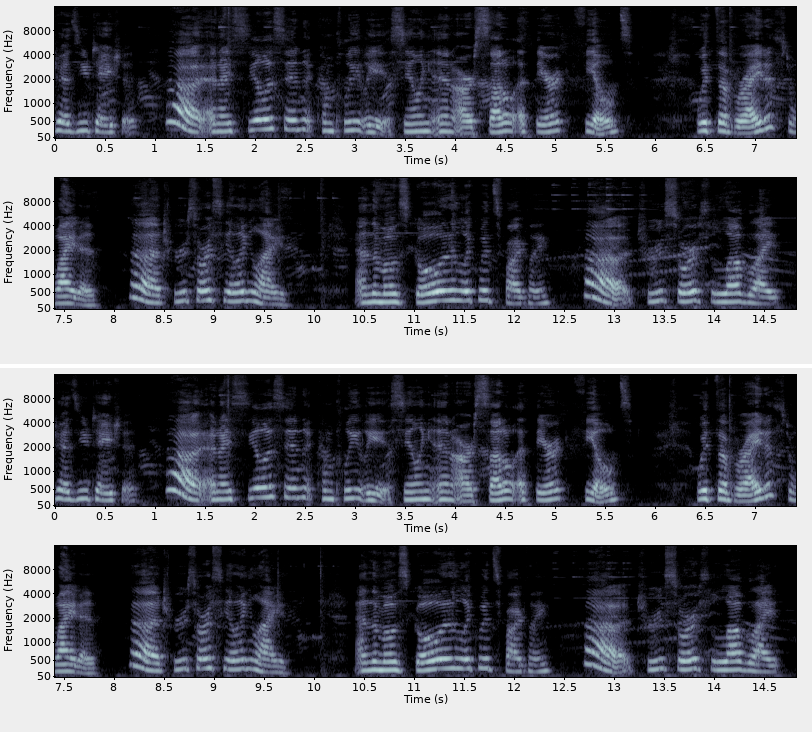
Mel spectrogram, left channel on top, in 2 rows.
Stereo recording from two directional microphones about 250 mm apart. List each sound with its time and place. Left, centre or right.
0.0 s speech: right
